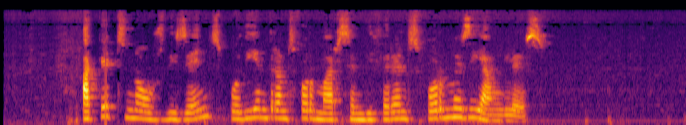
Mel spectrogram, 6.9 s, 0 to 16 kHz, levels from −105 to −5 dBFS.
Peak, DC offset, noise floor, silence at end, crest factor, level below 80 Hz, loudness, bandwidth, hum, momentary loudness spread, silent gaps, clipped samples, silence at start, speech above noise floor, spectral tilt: 0 dBFS; under 0.1%; -62 dBFS; 1.4 s; 26 dB; -64 dBFS; -25 LUFS; 11.5 kHz; none; 11 LU; none; under 0.1%; 0.7 s; 37 dB; -3.5 dB/octave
